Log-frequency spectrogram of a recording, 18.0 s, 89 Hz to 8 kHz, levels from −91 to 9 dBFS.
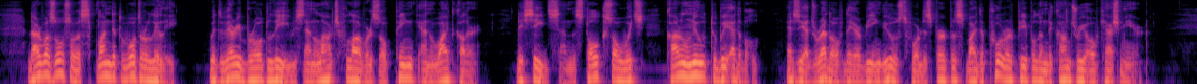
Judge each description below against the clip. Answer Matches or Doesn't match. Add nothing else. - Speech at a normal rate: Matches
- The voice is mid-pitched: Doesn't match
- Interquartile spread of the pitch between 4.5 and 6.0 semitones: Doesn't match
